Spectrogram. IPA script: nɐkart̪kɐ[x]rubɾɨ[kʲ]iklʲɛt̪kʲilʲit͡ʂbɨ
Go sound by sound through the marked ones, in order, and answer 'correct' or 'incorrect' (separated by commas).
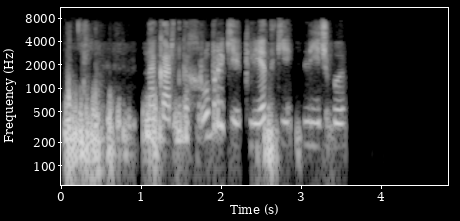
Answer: correct, correct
